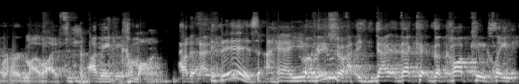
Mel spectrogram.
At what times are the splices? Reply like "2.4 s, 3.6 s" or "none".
none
